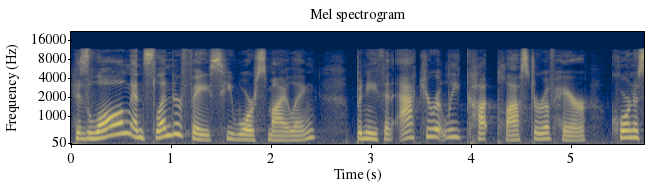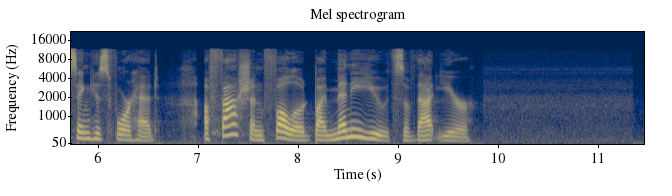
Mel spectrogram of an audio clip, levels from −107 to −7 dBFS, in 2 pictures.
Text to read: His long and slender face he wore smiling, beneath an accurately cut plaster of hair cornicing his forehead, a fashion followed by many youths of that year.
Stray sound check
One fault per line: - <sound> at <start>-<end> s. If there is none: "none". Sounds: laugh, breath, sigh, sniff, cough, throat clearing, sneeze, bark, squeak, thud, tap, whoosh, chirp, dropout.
none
